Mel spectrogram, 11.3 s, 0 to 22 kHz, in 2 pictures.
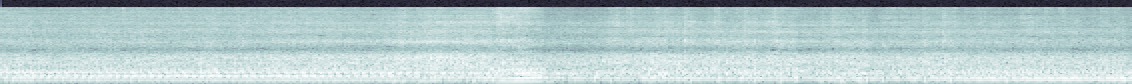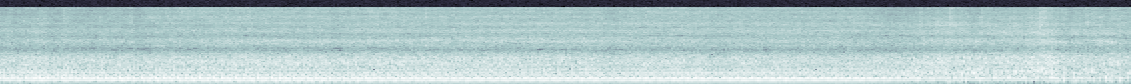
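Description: Toyota Aristo's 1JZ-GTE VVT-i turbocharged straight-six running with no exhaust, gas dumping straight out of the turbo elbow, heard from a car alongside: a loud, steady engine drone. About two and a half seconds in, its pitch climbs quickly and then holds steady on a higher note.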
